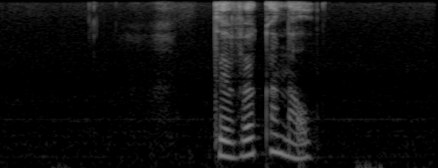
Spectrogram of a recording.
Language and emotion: Russian, neutral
